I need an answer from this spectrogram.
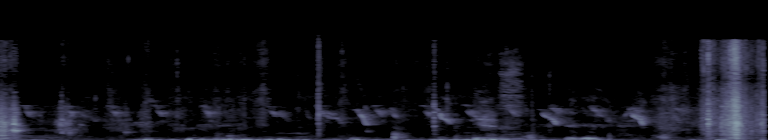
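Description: Birds calling around the yard: many short, high, falling chirps, with a few lower clucking calls about six seconds in. A low rumble comes and goes underneath, and a short noisy hiss near the end is the loudest sound.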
